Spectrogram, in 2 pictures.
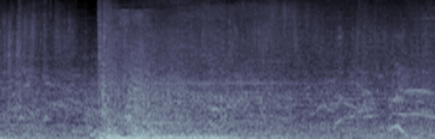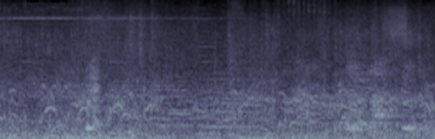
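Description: Flames roar and crackle around burning fighters.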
